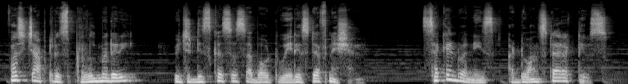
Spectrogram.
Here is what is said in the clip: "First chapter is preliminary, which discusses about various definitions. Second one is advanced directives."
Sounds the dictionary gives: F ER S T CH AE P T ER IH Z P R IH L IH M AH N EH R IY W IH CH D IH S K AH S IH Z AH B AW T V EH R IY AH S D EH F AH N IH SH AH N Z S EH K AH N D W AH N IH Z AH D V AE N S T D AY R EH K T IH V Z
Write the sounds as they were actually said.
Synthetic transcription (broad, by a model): F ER S T CH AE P T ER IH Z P R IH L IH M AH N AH R IY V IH CH D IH S K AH S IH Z AH B AW T V EH R IY AH S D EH F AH N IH SH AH N S EH K AH N D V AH N IH Z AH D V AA N S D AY R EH K T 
